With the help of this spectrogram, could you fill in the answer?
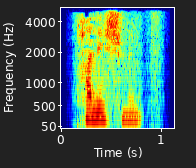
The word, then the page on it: punishment: ‘pʌnıʃmənt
